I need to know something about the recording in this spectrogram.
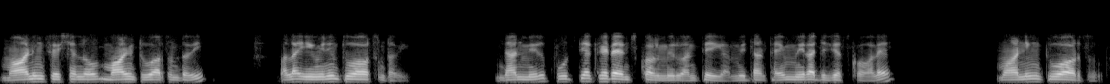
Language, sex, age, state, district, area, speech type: Telugu, male, 30-45, Telangana, Jangaon, rural, conversation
